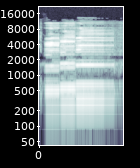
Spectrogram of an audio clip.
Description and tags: toy saxophone (3)
Sound of a toy which i recorded in a toyshop using the mic on my phone. Chopped, cleaned and normalized in Adobe Audition.
lofi, saxophone, toy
